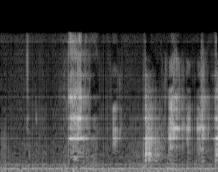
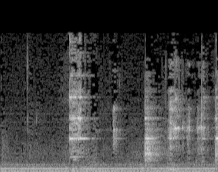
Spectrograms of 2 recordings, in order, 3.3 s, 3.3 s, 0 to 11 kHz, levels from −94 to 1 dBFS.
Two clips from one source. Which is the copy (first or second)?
first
